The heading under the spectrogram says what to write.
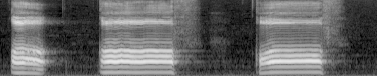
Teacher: অর্থাৎ উপরের, আমরা যে জিব্বার বরাবর যে উপরের দিকটা, মাথার দিকে যেটা, সেটাকে তালু বলে। জিব্বার গোড়া তার বরাবর উপরের তালুর সঙ্গে লাগাইয়া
